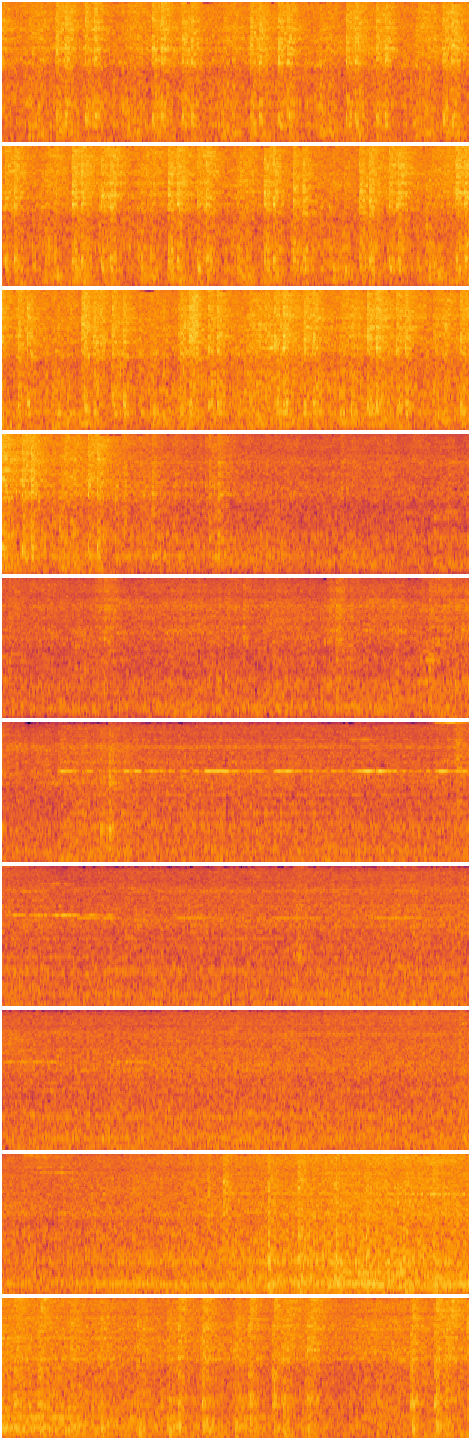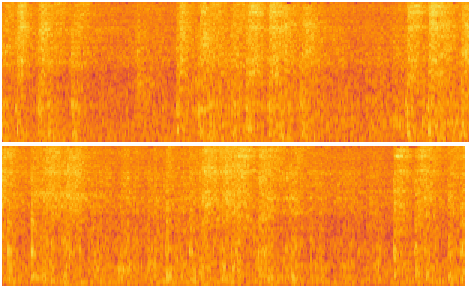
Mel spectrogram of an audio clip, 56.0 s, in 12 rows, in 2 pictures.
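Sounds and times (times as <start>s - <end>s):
electric locomotive rumble and hum: 29.3s - 56.0s.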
